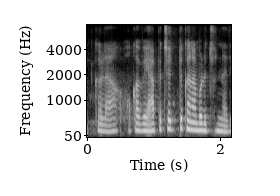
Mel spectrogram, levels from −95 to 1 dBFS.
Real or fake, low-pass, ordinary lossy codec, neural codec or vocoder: fake; none; none; codec, 16 kHz, 4 kbps, X-Codec, HuBERT features, trained on LibriSpeech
